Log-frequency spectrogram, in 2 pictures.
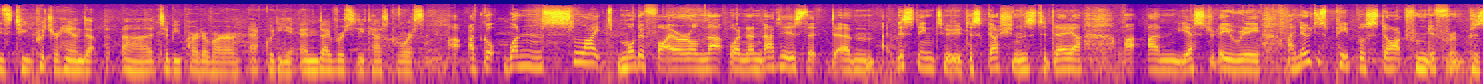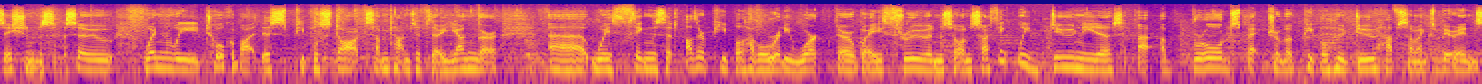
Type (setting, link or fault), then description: setting, busy venue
